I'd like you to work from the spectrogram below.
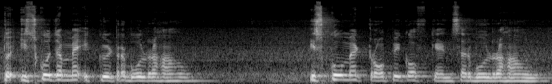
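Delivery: ordinary talk, nothing marked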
